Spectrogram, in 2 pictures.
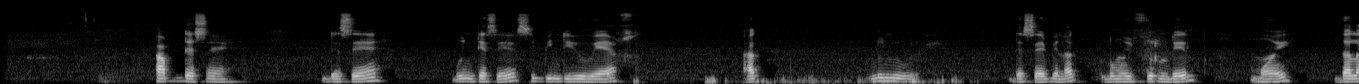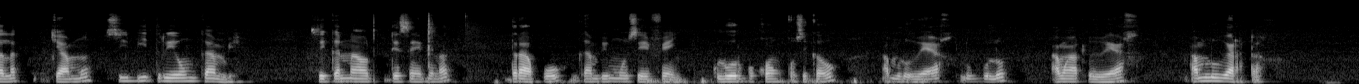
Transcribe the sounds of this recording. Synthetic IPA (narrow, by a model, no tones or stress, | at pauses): ɐp̚dɛsɛ | dɛsɛ | buɲdɛsɛsibindiwɛːx | ʔɐk̚ | luɲul | dɛsɛbinɐt̚lumɔjfiɾndeːl | mɔːj | dɐlɐlɐk̚ɟamːəsibiːtreːwumɡambi | siɡɐnːaːwdɛsɛbinɐt̚ | dɾapoɡaːmbimujsɛfɛːɲkuloːrbuqɔŋkɔsikɐwʔɐ̰mluwɛːxlubulo | ʔɐ̰maːtluwɛːx | ʔɐ̰mluwɛrtɐ̰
